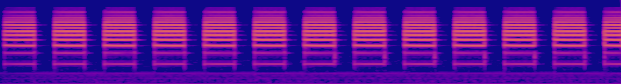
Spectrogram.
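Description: Electronic alarm clock beeping: short, high-pitched beeps repeating evenly at about two a second.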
